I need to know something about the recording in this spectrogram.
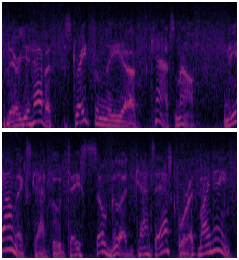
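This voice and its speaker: A man delivering a chipper, playfully polished sales pitch as a retro commercial announcer. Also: huge pitch swings, measured pace, noisy background. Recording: dull lo-fi radio ad with music.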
